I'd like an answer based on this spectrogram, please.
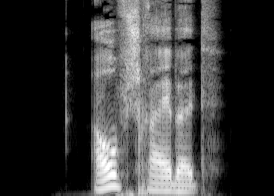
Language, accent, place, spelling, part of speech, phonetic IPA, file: German, Germany, Berlin, aufschreibet, verb, [ˈaʊ̯fˌʃʁaɪ̯bət], De-aufschreibet.ogg
- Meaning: second-person plural dependent subjunctive I of aufschreiben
